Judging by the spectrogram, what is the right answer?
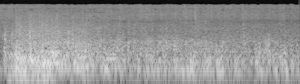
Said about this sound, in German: Zudem führt aufsteigender Wasserdampf global zu riesigen Wolkensystemen, Sinnbild für die Gewalt der Elemente und mit Gewittern, Blitz und Donner für die Unberechenbarkeit der Natur.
